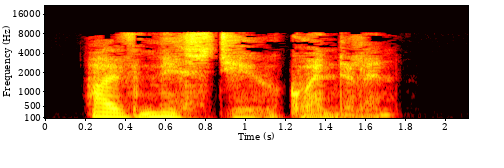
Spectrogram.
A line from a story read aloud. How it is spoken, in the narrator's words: Roan whispered in her ear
